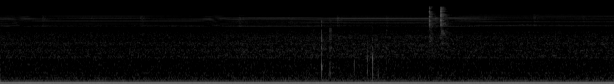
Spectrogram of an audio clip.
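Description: Steady low electrical hum of the recording setup, with a few faint clicks in the middle, the clearest a quick pair about four seconds in: a computer mouse being clicked.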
